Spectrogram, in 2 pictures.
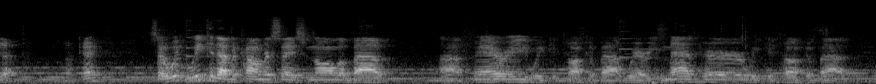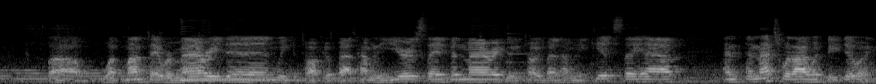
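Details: Adult man speaking; Normal speech.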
